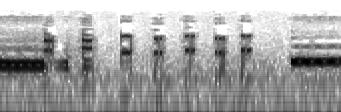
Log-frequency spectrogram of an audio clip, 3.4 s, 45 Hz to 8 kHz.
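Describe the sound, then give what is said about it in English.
Touch-tone telephone dialing into a voicemail system: a steady tone, then a quick run of short beeping digit tones, then another sustained steady tone. “Now, the next thing we did, we called the 2600 voicemail system.”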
